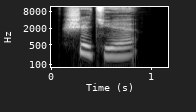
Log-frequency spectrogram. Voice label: "视觉", Chinese

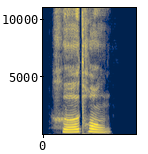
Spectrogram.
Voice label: "合同", Chinese

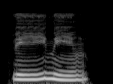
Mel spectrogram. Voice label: "黎明", Chinese

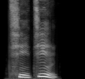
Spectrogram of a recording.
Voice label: "起劲", Chinese

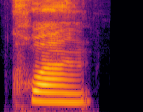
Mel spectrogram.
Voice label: "宽", Chinese

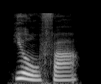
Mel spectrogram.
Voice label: "诱发", Chinese

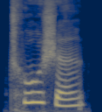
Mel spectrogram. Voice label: "出神", Chinese

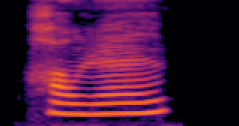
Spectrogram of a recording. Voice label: "好人", Chinese

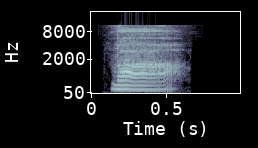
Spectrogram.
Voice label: "拉", Chinese

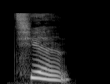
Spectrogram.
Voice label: "欠", Chinese

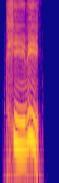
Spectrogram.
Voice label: "体力", Chinese

